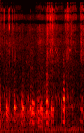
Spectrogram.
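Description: Hens on a small family egg farm cluck in a rapid, uneven series of short calls over a low background hum, nearby and moderately loud.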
